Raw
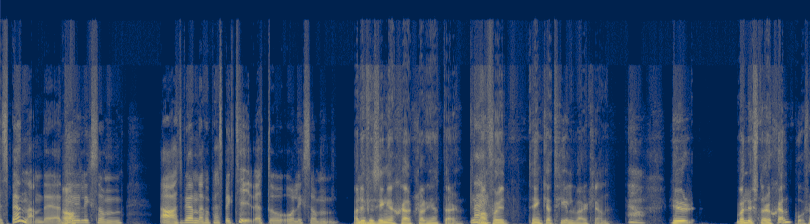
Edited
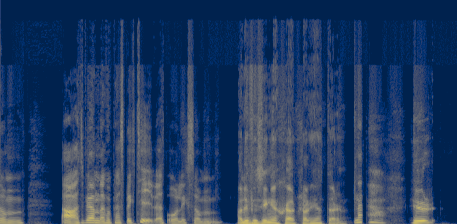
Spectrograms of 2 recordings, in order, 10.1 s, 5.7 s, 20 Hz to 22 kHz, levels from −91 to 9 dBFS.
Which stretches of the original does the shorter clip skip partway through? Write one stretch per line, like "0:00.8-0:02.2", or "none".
0:03.3-0:03.5
0:05.9-0:07.7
